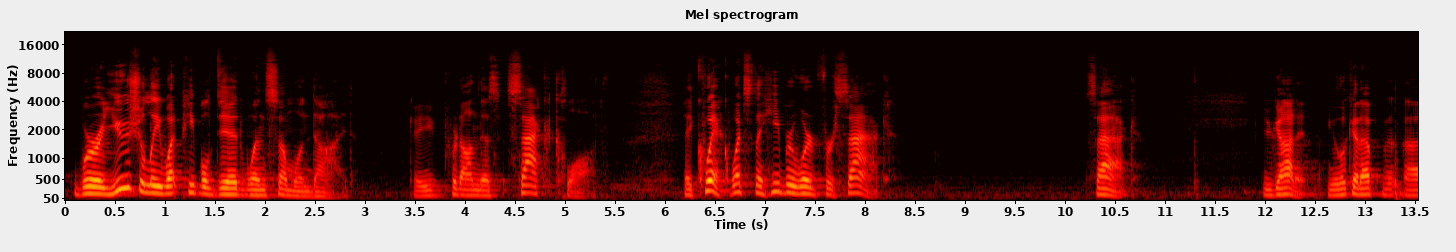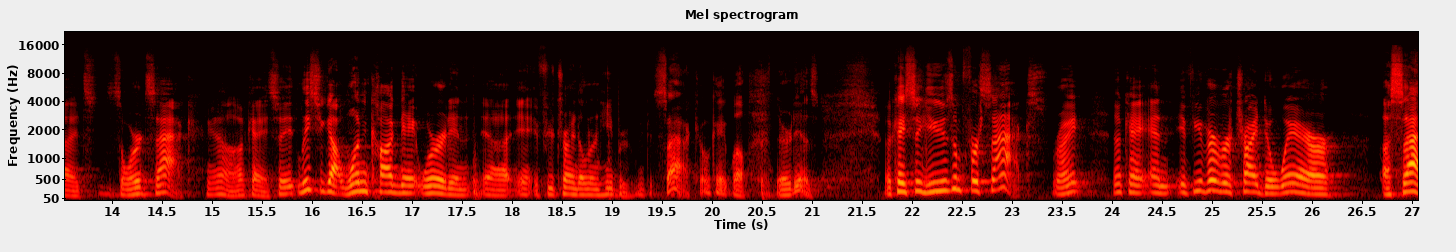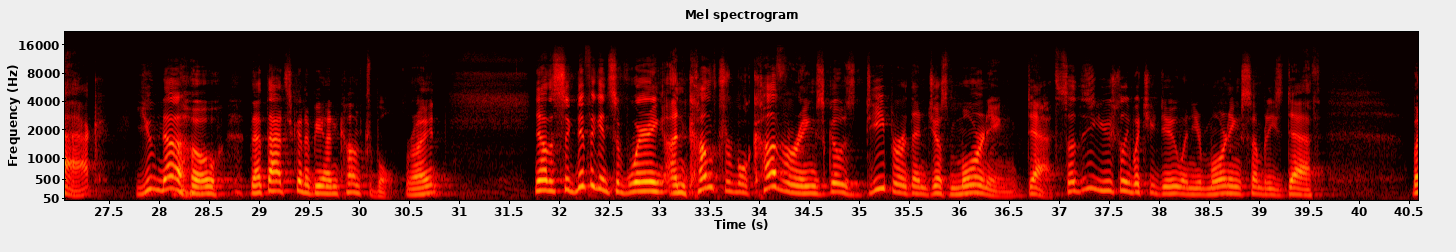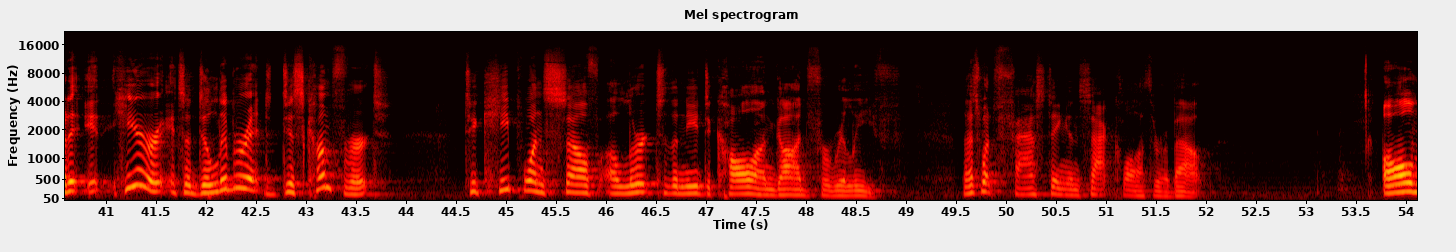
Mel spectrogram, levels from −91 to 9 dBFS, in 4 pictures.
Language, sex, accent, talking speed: English, male, American, 155 wpm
